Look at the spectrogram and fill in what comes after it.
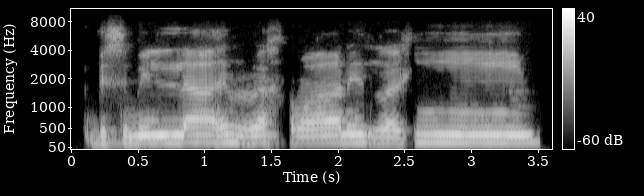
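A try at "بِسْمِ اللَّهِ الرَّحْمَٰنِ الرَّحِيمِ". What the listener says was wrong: ये रा पे तस्दीद है, उसको उसको थोड़ा वक्त लीजिए। रा पे तवसुत है ना, थोड़ा वक्त लेना है।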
